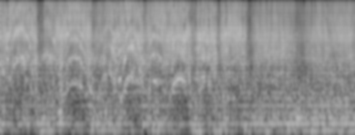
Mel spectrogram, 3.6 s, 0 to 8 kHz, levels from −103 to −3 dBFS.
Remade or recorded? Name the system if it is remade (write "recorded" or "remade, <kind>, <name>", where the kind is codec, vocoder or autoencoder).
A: remade, vocoder, BigVGAN v2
